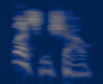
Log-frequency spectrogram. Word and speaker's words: Shough: Listen, Shough. Yeah. It doesn't take a marketing genius to say what does shuck rhyme with and what does show rhyme with.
